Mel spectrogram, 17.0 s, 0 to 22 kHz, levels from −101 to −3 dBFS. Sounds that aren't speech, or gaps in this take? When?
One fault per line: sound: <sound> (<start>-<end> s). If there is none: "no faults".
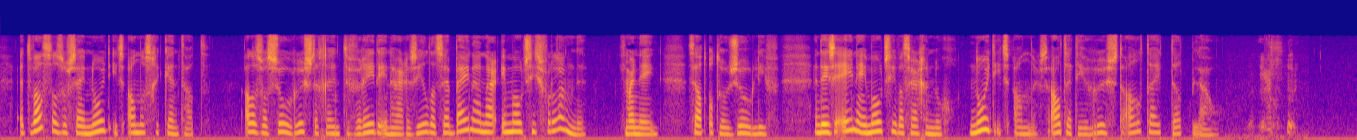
sound: sneeze (15.6-16.2 s)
